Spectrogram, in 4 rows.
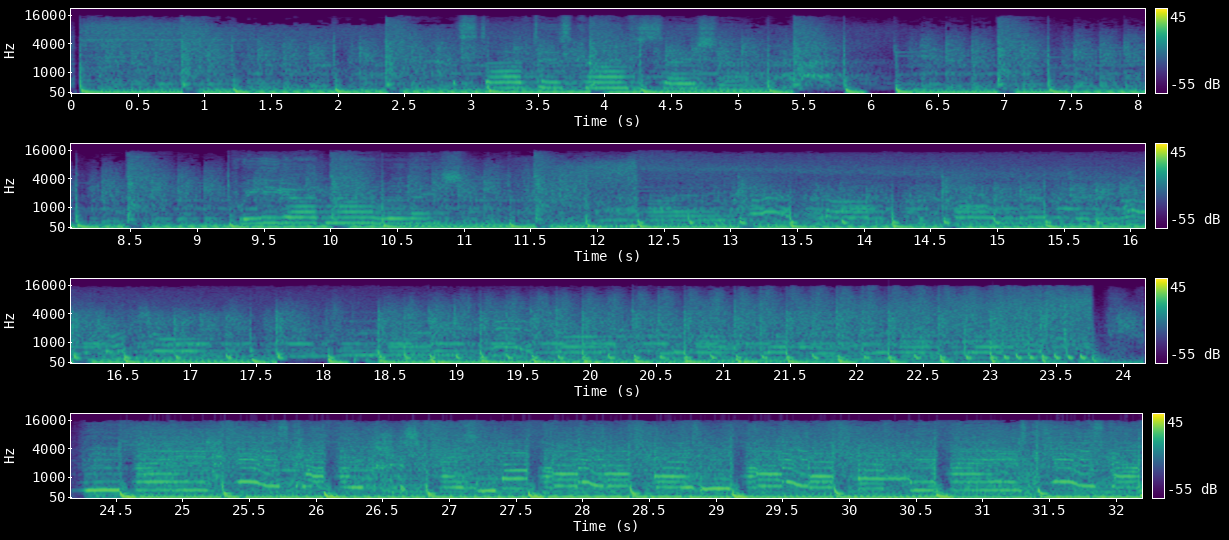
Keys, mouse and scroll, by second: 0.5 click, 0.8 alt+click, 1.0 click, 1.1 click, 1.6 click, 2.4 click, 3.4 click, 4.1 click, 5.3 click, 6.8 click, 7.1-8.1 typing, 11.1 click, 11.7 click, 12.4 click, 13.9 click, 15.0 click, 17.6 click, 19.6-20.7 typing, 19.7 click, 21.3 click, 22.6 middle click, 22.7 middle click, 24.5 click, 24.9-25.7 typing, 27.8 click, 29.4 click, 29.9 click.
